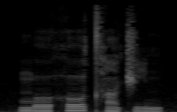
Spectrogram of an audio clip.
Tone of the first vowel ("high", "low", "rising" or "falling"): low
